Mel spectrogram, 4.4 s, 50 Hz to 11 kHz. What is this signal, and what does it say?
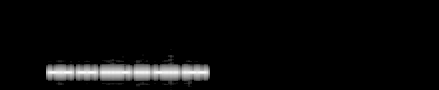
Morse code, heard as a keyed tone, about 52 wpm, 700 Hz. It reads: KM4SBW
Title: USA Call Signs - 6 Characters - Repeated 3x - 50wpm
